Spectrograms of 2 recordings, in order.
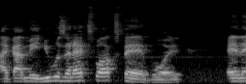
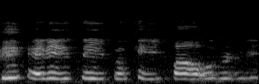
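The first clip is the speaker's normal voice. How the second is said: mock desperate voice with higher pitch; 11 semitones higher than usual. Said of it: "you can hear the desperation in this man's tone".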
